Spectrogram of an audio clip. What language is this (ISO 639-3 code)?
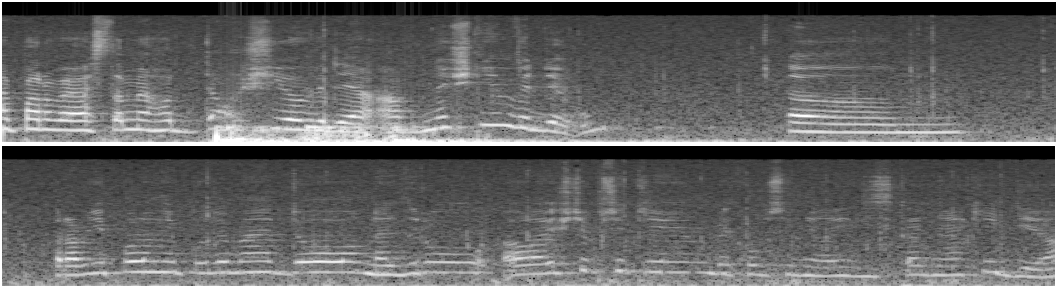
ces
